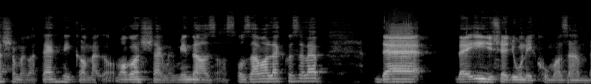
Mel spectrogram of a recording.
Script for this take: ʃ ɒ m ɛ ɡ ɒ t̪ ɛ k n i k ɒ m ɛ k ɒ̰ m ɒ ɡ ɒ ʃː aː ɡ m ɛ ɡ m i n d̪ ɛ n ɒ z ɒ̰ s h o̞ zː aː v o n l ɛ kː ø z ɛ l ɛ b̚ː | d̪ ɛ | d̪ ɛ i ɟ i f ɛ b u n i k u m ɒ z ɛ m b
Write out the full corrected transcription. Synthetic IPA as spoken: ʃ ɒ m ɛ ɡ ɒ t̪ ɛ x n i k ɒ m ɛ ɡ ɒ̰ m ɒ ɡ ɒ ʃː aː ɡ m ɛ ɡ m i n d̪ ɛ n ɒ z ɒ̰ s h o̞ zː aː v ɒ n l ɛ kː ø z ɛ l ɛ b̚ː | d̪ ɛ | d̪ ɛ iː ɟ i ʃ ɛ ɟ u n i k u m ɒ z ɛ m b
